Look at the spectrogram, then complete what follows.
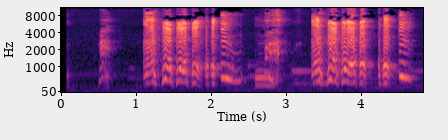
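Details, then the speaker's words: Young girl with hiccups from laughing, some of them faked, a lot of them real: bursts of laughter mixed with sharp, catching hiccup sounds. "still have the hiccups? Yeah. Some of them are fake, but a lot of them are real."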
